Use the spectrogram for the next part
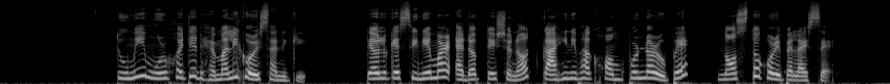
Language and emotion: Assamese, angry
